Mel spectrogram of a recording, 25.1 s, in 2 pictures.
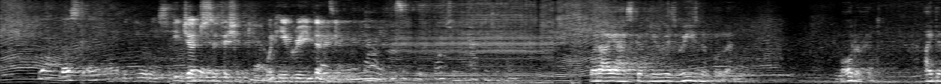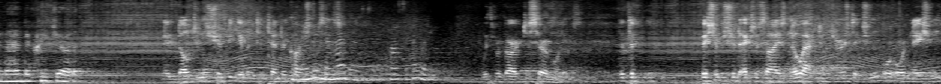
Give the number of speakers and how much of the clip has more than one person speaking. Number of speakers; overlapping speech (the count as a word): five, about 13%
